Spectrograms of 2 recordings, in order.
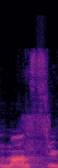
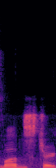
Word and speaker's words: Munster: When I think of quote-unquote monster cheese, it makes me think of Hotel Transylvania, the screaming cheese. It's pronounced Munster Cheese, not Monster Cheese.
